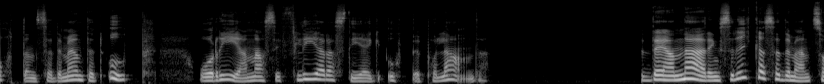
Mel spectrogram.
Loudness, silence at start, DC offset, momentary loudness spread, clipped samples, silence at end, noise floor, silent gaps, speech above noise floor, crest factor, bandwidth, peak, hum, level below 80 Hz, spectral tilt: -25 LUFS; 0 s; under 0.1%; 16 LU; under 0.1%; 0 s; -72 dBFS; none; 47 dB; 20 dB; 20 kHz; -6 dBFS; none; -72 dBFS; -4.5 dB/octave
